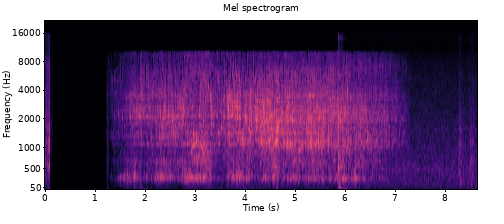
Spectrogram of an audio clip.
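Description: Toilet flushing: the rush of water starts about a second in, swells to a peak, then drains away and fades out near the end.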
